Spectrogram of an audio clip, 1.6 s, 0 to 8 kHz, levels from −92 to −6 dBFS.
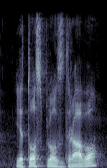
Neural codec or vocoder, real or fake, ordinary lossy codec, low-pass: none; real; none; 7.2 kHz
